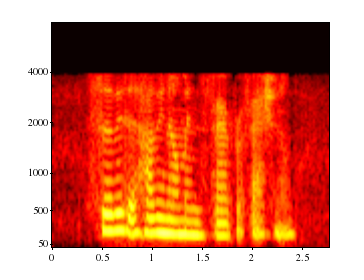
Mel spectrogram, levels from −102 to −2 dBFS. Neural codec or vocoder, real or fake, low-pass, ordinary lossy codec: codec, 16 kHz, 2 kbps, X-Codec, HuBERT features, trained on LibriSpeech; fake; 7.2 kHz; AAC, 16 kbps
